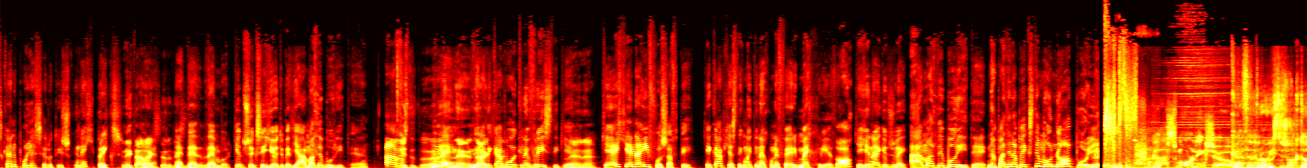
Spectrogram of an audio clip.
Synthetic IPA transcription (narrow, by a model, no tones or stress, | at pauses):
skɐnipo̞le̞se̞̰ɾo̞t̪isi̥t̪ineçi̥pɾiksi̥neçit̪ɐɾɐiseɾot̪ineeðembo̞ɾice̞t̪u̥se̞ksiʝiot̪ipe̞ðʝɐːmɐðe̞bo̞ɾḭt̪e̞̰ | ɐvist̪et̪oɾɐneneðilɐðikɐpue̞kne̞vɾist̪icenece̞eçie̞nɐifo̞sɐft̪ice̞kɐpçɐst̪iɣmit̪ine̞xune̞fe̞ɾime̞xɾie̞ðo̞ce̞ʝenɐcet̪uzle̞iɐmɐðebo̞ɾit̪e̞nɐpɐt̪eenɐpekse̥t̪emo̞no̞po̞li | lɐst̪moɾniŋʃoʊkɐθepɾo̞ist̪isokt̪o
